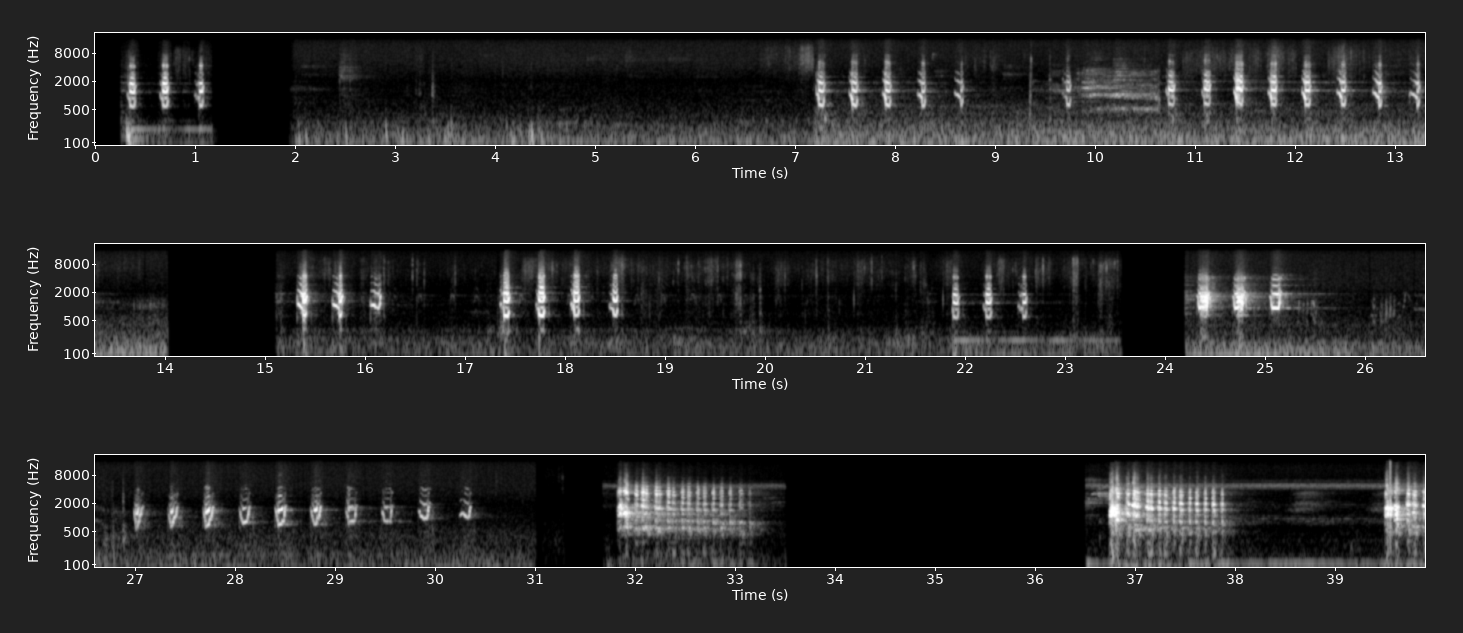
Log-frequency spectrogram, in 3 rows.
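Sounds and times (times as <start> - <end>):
rattling turkey gobble: 0.3 - 1.2, 7.2 - 8.8, 9.5 - 13.4, 15.3 - 16.2, 16.8 - 19.6, 24.2 - 30.5, 31.8 - 33.4, 36.6 - 38.2, 39.4 - 39.9
turkey yelping: 0.4 - 1.1, 7.2 - 8.8, 9.5 - 13.4, 15.3 - 16.2, 16.8 - 18.9, 21.9 - 22.7, 24.2 - 30.4, 31.8 - 33.3, 36.6 - 38.1, 39.5 - 39.9.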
